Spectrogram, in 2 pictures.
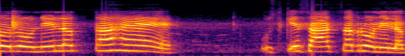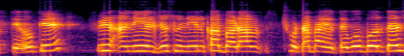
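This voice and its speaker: A young woman teacher who reads lines from a story aloud and then explains them in simple words. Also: high voice. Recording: dull lo-fi sound.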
